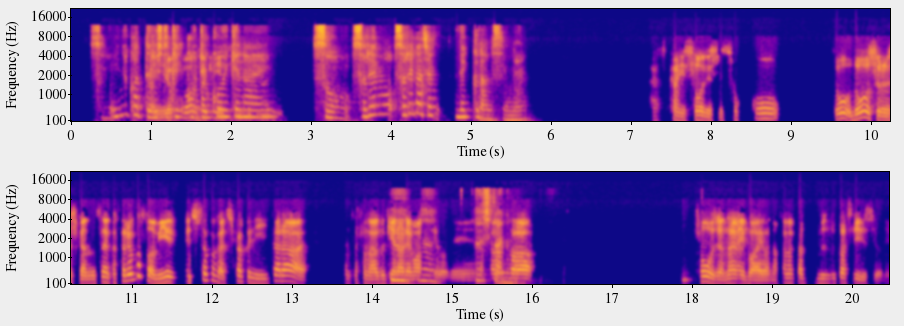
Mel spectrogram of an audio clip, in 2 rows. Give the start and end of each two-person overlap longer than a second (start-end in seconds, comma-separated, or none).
0.7-2.5, 14.2-15.9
